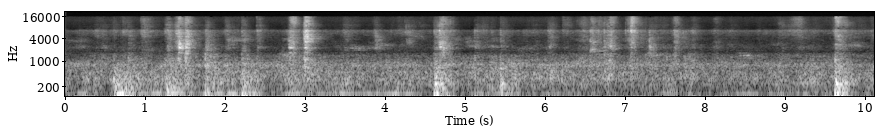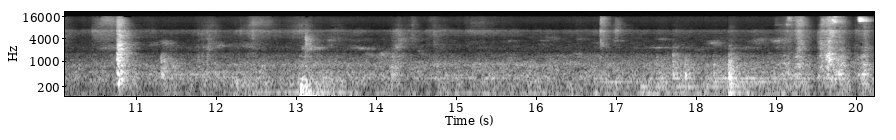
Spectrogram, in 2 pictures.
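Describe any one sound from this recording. A cardboard box rustles and thumps as things are packed into it.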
